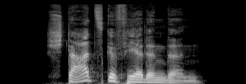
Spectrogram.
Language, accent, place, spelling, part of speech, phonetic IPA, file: German, Germany, Berlin, staatsgefährdenden, adjective, [ˈʃtaːt͡sɡəˌfɛːɐ̯dn̩dən], De-staatsgefährdenden.ogg
- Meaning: inflection of staatsgefährdend: 1. strong genitive masculine/neuter singular 2. weak/mixed genitive/dative all-gender singular 3. strong/weak/mixed accusative masculine singular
